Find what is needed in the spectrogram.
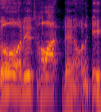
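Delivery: rough, creaky put-on voice, done for laughs. Recalling a player he recruited from West Virginia: Jed impression. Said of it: "that's his Jed impression".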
